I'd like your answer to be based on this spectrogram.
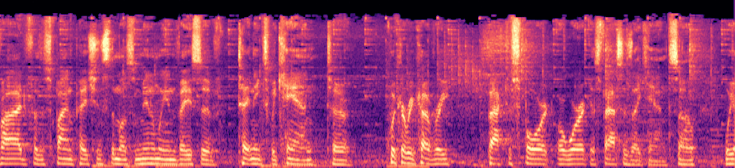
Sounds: speech, music

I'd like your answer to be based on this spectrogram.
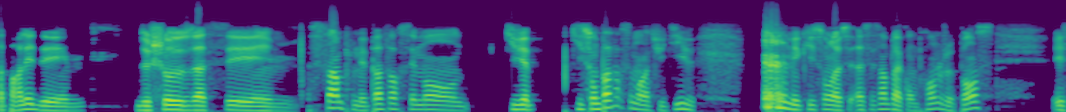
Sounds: speech

